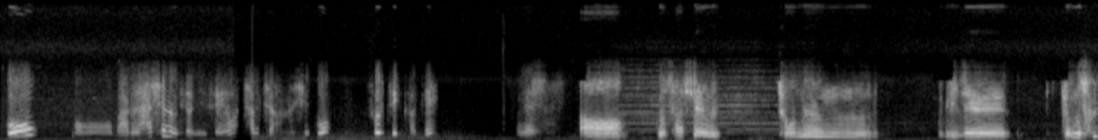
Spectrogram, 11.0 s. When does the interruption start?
none

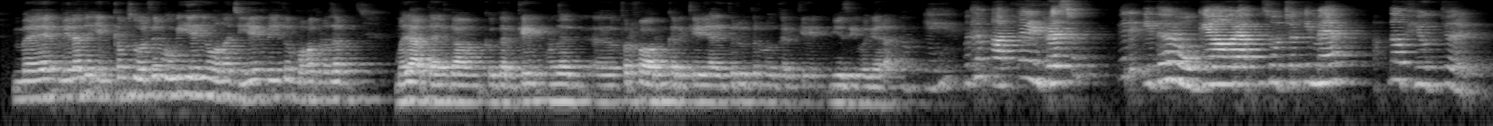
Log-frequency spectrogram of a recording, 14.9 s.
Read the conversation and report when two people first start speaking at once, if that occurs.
none

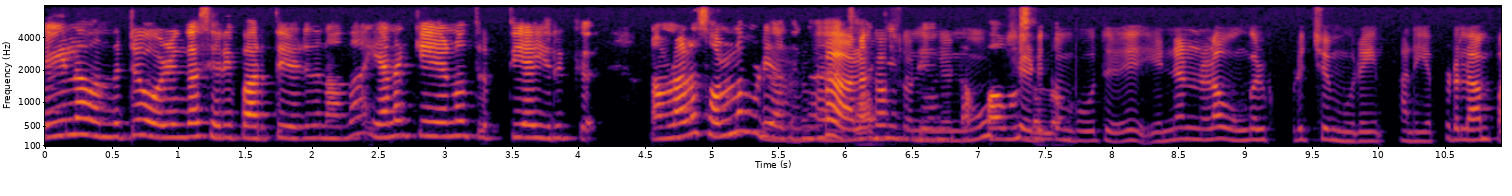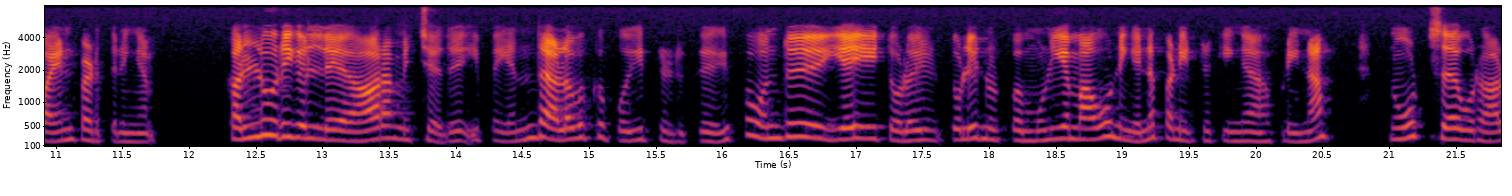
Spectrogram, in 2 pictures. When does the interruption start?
5.4 s

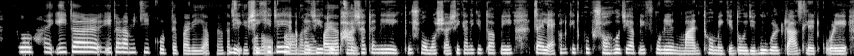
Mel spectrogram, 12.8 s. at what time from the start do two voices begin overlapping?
3.4 s

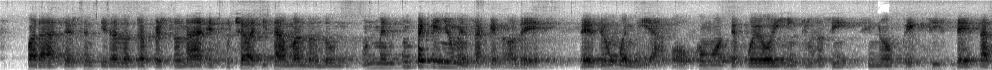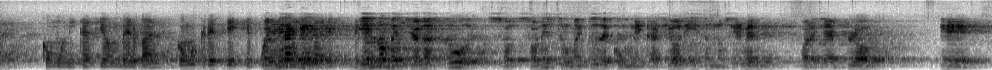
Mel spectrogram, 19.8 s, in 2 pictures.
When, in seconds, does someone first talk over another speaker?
12.6 s

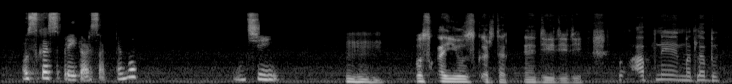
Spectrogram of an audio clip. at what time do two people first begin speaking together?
none

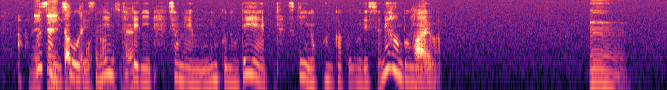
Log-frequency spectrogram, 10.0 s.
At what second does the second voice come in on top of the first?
0.5 s

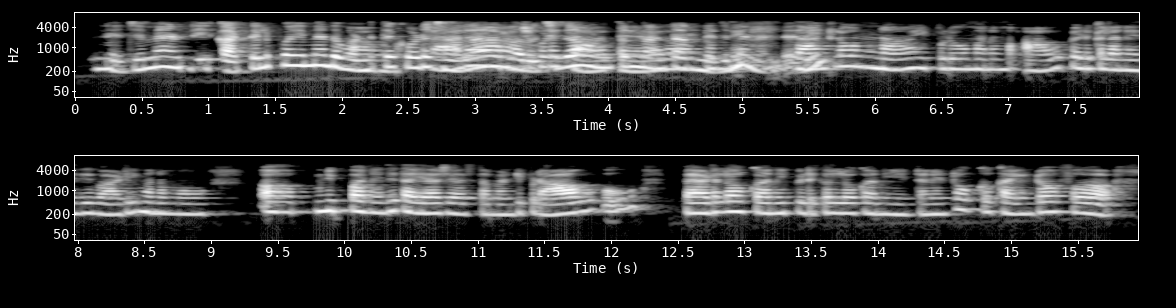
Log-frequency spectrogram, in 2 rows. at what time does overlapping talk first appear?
2.1 s

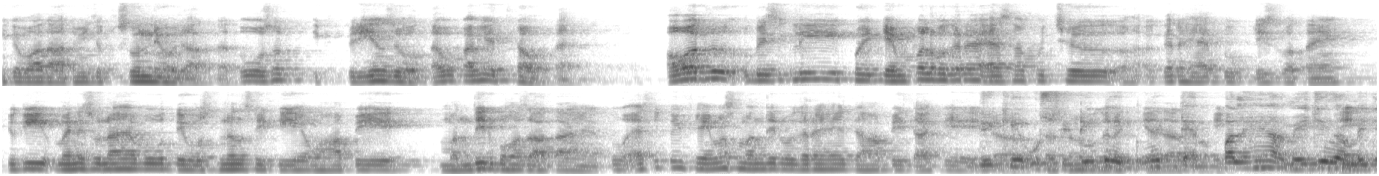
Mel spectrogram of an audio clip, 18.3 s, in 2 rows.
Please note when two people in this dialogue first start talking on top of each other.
15.6 s

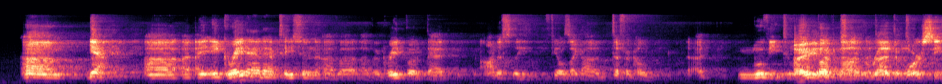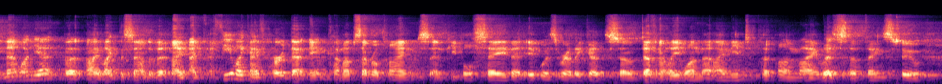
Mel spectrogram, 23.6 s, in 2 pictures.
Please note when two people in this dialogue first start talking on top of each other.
9.9 s

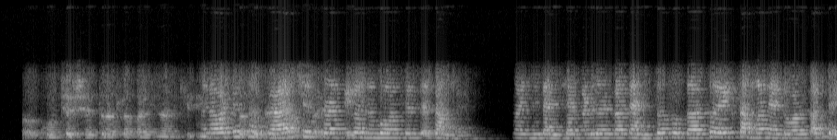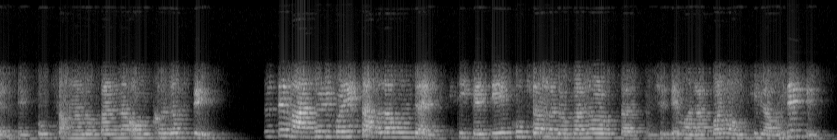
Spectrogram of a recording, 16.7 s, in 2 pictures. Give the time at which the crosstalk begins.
2.0 s

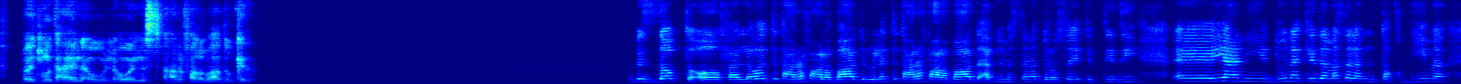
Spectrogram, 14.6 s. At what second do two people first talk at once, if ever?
none

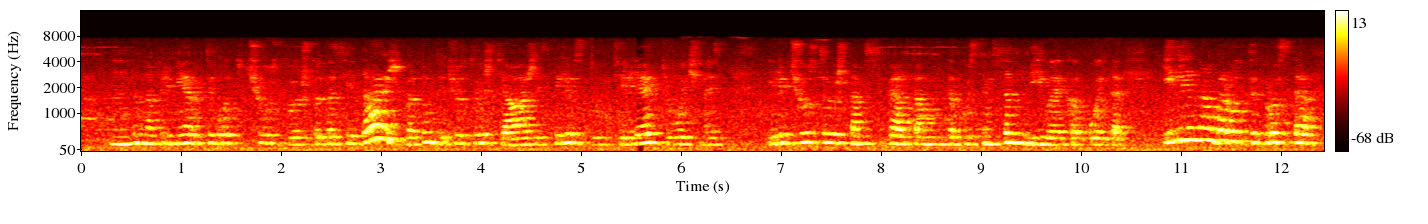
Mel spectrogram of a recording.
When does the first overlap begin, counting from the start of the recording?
none

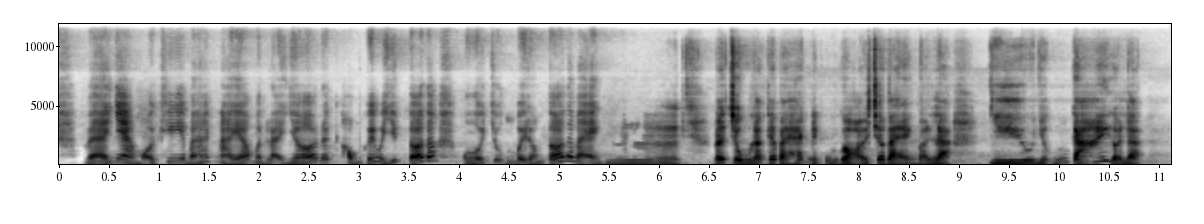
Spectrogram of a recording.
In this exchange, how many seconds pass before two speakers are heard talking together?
none

